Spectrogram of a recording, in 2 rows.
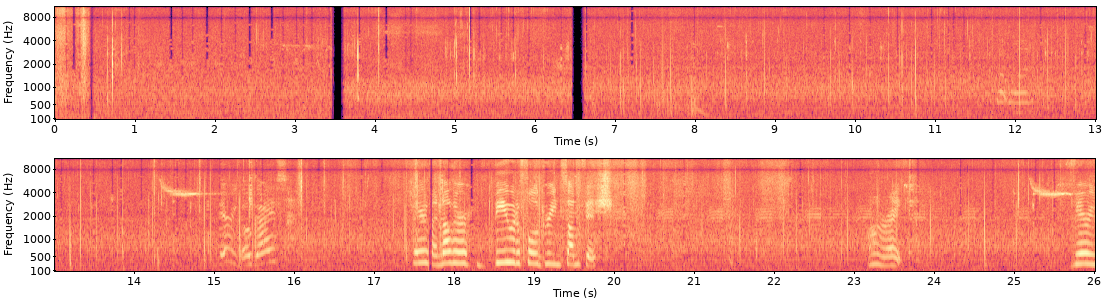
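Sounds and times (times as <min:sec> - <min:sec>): light rain falling: 0:00.5 - 0:26.0.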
